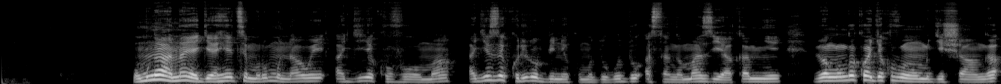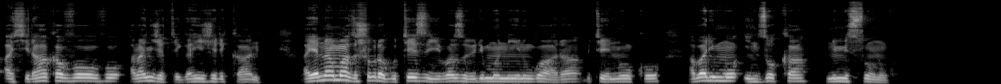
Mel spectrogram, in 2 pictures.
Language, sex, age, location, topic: Kinyarwanda, male, 36-49, Kigali, health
